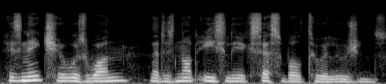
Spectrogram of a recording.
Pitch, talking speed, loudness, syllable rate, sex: 145 Hz, 170 wpm, -16 LUFS, 5.8 syllables/s, male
